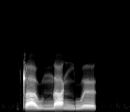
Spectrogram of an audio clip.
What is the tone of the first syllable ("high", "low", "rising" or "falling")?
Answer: low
